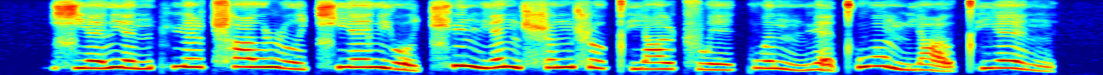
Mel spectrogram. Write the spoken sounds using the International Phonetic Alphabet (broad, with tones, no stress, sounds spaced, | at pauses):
ɕ j ɛ˧˥ l j ɛ˧˥ n pʰ ɥ ɛ˥ ʈ͡ʂʰ ɑ˥ ʊ̯ ɻ ɤ˧˥ t͡ɕʰ j ɛ˥ l j o̰˨˩ ʊ̯ t͡ɕʰ y˥˧ n j ɛ˥˩ n ʂ ə˥ n ʂ o˨ ʊ̯ t̪ʰ j ɑ˥ ʊ̯ ʈ͡ʂ w e˧˥ ɪ̯ k w ə˥˩ n n̪ ɥ ɛ̰˨˩ t̪ʰ w ɔ˥˩ m j ɑ̰˨˩ ʊ̯ t̪ʰ j ɛ˥˩ n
